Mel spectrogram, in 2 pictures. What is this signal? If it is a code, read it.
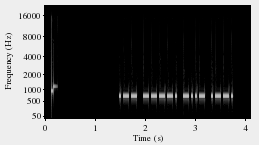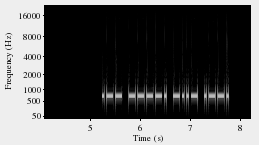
Morse code, heard as a keyed tone, about 29 wpm, 700 Hz. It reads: W9XP W9XP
